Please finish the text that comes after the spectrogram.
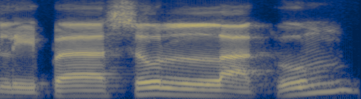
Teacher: bertemu dengan huruf lam bacaan idghom bilagunnah mendengung jadi libasul lakum tidak mendengung tapi lamnya dibaca dobel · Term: idgham bila gunnah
